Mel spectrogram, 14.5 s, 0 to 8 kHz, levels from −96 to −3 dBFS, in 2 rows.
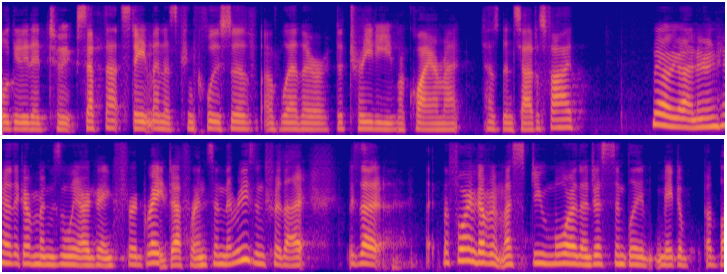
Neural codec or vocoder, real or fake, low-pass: codec, 16 kHz, 1 kbps, FunCodec, trained on Chinese and English, 50 frames a second; fake; 7.2 kHz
